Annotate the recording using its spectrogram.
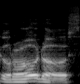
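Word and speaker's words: Ρόδος: I think Rhodos is how you say roads in Greek. If I'm not mistaken.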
